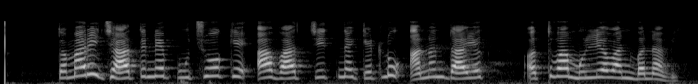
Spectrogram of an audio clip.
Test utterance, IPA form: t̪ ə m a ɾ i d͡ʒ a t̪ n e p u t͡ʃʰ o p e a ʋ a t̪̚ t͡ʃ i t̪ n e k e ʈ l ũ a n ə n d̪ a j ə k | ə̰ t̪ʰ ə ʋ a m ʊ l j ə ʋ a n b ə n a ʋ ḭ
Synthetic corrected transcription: t̪ ə m a ɾ i d͡ʒ a t̪ n e p u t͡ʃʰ o k e a ʋ a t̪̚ t͡ʃ i t̪ n e k e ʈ l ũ a n ə n d̪ a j ə k | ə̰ t̪ʰ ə ʋ a m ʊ l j ə ʋ a n b ə n a ʋ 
